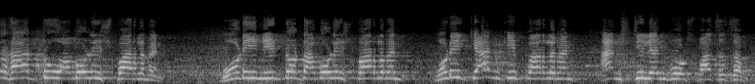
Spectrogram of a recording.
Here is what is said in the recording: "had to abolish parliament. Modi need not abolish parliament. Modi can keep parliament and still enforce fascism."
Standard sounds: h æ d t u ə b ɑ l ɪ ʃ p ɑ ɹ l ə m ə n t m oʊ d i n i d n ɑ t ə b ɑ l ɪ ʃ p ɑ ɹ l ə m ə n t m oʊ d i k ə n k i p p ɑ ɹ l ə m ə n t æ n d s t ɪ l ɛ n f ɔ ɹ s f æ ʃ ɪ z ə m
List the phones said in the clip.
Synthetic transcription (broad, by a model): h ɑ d t u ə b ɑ l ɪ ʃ p ɑ ɹ l ə m ə n t m oʊ d i n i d n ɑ t ə b ɑ l ɪ ʃ p ɑ ɹ l ə m ə n t m oʊ d i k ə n k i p p ɑ ɹ l ə m ə n t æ n d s t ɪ l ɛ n p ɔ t s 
